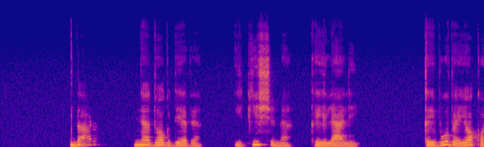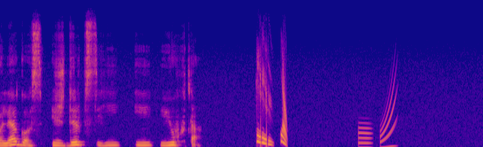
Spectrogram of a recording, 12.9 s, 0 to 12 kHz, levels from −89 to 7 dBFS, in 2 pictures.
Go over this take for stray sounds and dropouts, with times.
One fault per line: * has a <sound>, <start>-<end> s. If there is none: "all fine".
* has a chirp, 9.9-10.3 s
* has a chirp, 11.2-11.8 s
